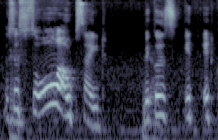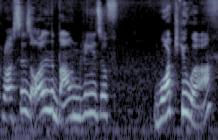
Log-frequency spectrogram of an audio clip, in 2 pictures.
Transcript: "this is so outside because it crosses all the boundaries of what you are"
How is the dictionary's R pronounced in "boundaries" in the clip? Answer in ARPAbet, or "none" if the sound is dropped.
R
